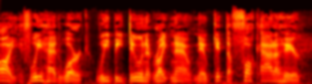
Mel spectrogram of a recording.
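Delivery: put-on northern English dialect voice. Playing a character sending others away in a scene, in a northern accent. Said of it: "Fucking kudos, [name], on the northern accent".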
